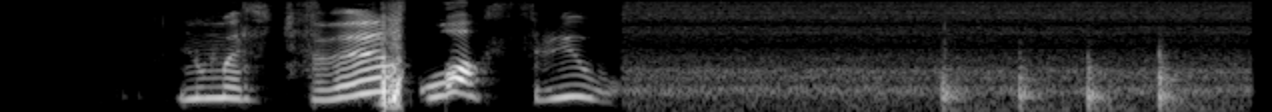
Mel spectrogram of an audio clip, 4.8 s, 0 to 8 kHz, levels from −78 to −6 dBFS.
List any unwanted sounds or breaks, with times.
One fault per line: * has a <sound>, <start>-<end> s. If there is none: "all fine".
* has a thud, 3.5-4.6 s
